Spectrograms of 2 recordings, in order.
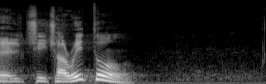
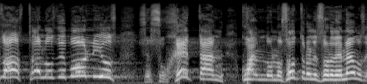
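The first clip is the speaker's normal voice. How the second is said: much higher, shouted, bragging; boasting disciples; 6 semitones higher than usual. Acted. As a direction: crow about the demons obeying. Discípulos presumiendo sus exorcismos. (discípulos presumiendo a gritos, voz mucho más aguda)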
